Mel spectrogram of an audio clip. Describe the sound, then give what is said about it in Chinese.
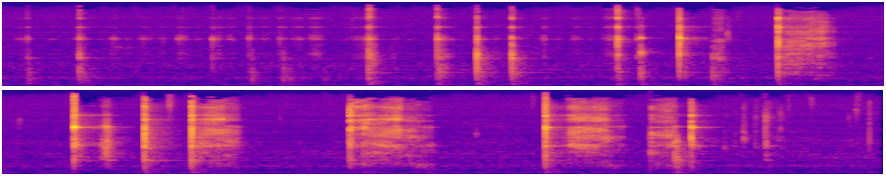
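A spoon stirring a stock cube into a salmon, mushroom and butter rice dish in an electric rice cooker pot, giving many sharp, irregular metallic clinks and scrapes, fairly quiet and without talk. “然后你可以用一个汤匙。稍微搅拌一下，让你的高汤块融化。”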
